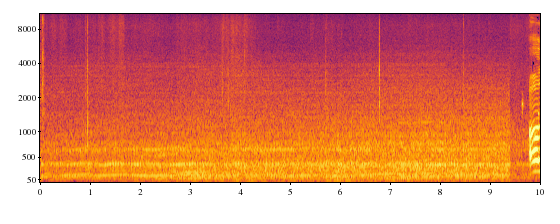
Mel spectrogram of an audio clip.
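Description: Car engine and road noise heard inside the cabin while driving, a steady hum with a low drone.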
